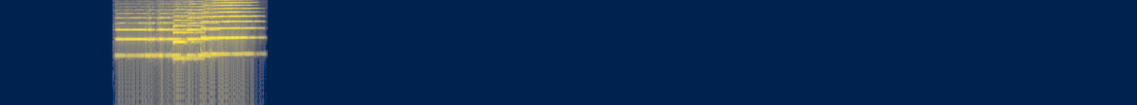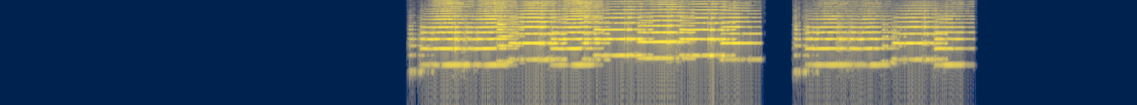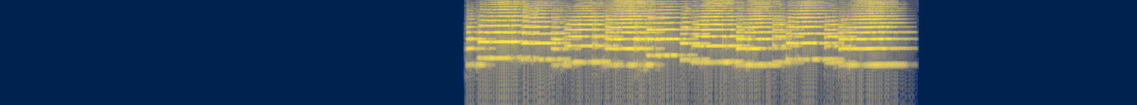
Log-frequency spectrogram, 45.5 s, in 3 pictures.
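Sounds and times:
trumpet: 1.6 - 3.6, 20.6 - 28.2, 36.6 - 42.6.

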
